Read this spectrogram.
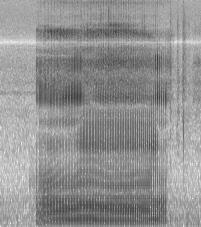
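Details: Dog snoring in sleep: a loud, rattling, fluttering snore of about two seconds with a rough buzzing quality from vibrating airway tissue.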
